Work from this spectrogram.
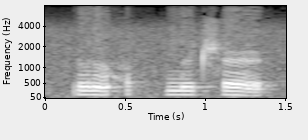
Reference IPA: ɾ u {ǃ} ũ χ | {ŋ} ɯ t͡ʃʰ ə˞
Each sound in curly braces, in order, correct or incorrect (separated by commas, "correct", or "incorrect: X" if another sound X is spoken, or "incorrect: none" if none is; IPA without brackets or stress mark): incorrect: ɾ, incorrect: m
